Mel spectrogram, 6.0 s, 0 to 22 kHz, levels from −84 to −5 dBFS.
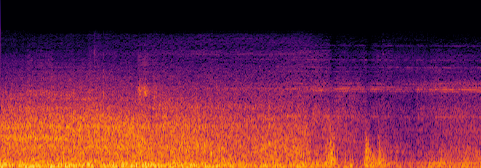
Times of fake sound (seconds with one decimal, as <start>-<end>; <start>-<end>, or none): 0.4-2.3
